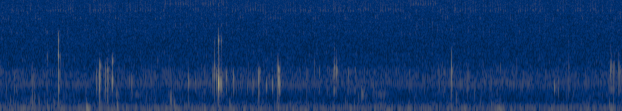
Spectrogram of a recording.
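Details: Stomach growling recorded after drinking cola: low gurgles and scattered soft squelching pops over a steady low rumble, ordinary bowel sounds (borborygmi).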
